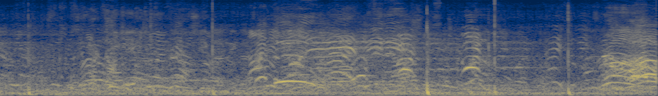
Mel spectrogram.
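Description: Several voices shouting across an outdoor football pitch during play, loudest from about two and a half seconds in. A single sharp thud comes a little after four seconds.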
